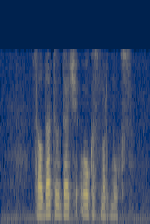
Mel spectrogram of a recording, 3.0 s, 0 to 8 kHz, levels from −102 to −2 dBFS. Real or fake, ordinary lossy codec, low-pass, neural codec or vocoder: real; AAC, 16 kbps; 7.2 kHz; none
